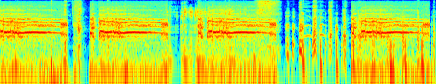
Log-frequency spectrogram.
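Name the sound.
chicken clucking and crowing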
